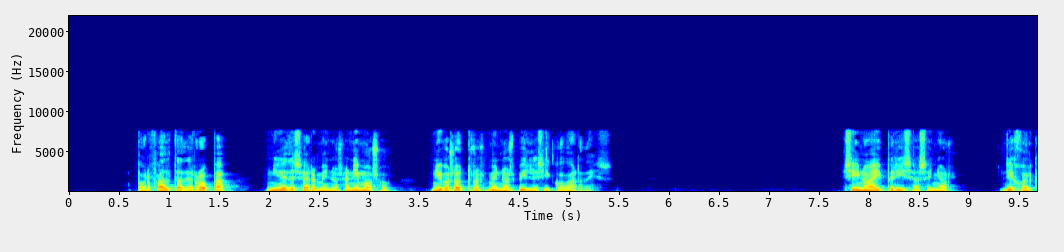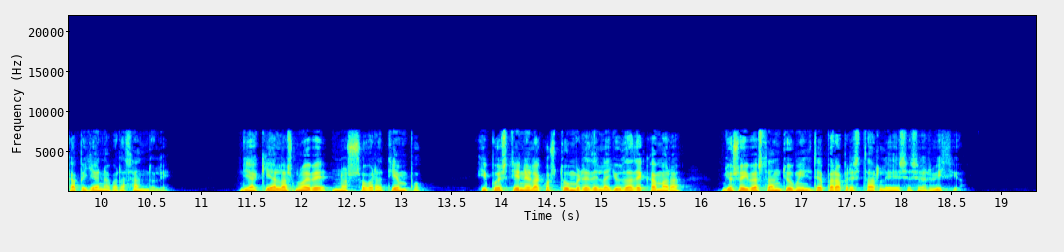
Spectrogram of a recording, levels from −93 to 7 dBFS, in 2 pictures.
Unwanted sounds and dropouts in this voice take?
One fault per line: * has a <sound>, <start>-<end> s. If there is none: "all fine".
all fine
